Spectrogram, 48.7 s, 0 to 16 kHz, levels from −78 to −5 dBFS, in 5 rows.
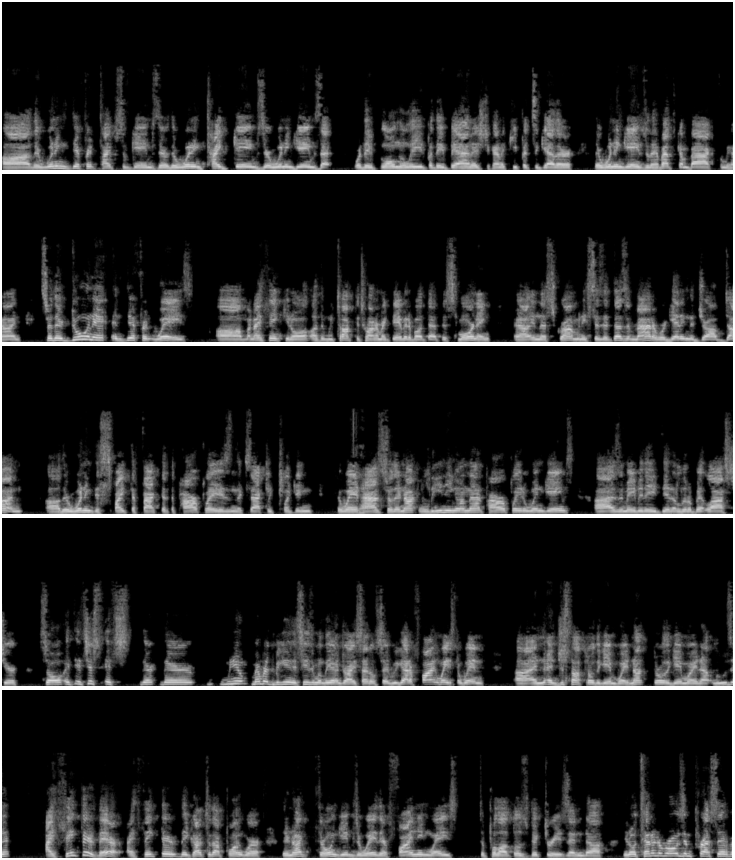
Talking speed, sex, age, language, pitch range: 245 wpm, male, 40-59, English, 150-180 Hz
